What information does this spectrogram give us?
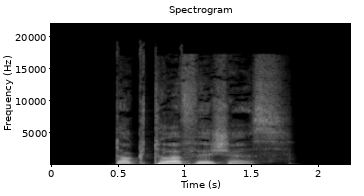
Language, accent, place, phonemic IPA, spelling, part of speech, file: German, Germany, Berlin, /ˈdɔktɔɐ̯fɪʃəs/, Doktorfisches, noun, De-Doktorfisches.ogg
- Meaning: genitive singular of Doktorfisch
